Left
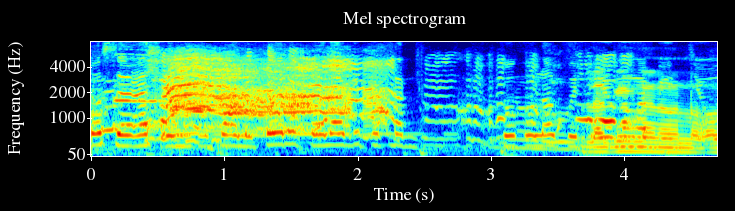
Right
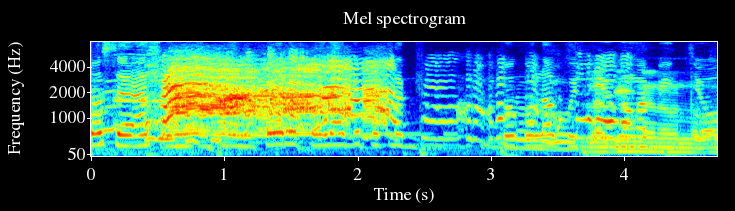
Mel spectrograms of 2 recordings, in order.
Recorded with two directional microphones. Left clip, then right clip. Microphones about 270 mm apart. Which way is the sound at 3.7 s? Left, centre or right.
Centre.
